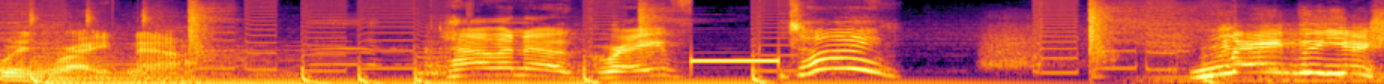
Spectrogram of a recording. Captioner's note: beep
